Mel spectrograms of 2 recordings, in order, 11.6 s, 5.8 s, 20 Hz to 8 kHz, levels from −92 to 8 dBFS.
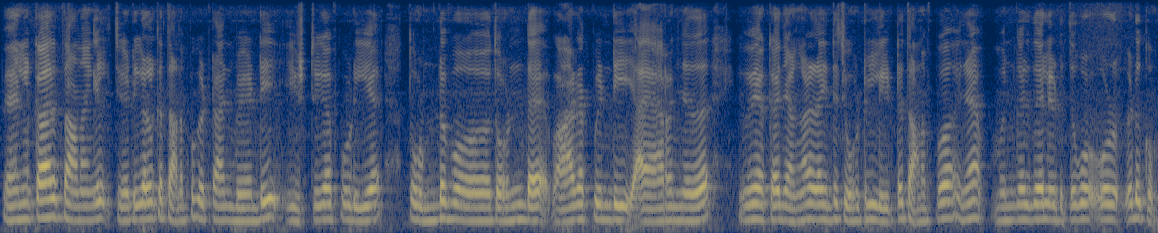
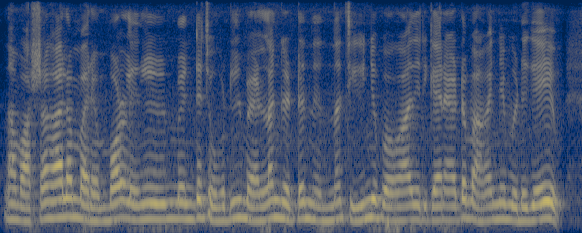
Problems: background conversations at intervals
